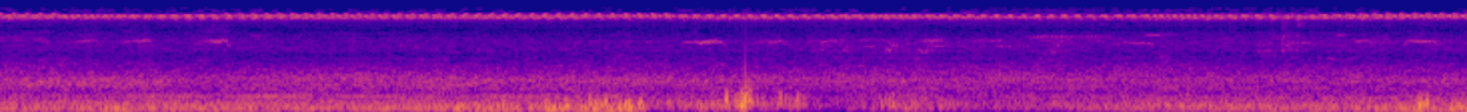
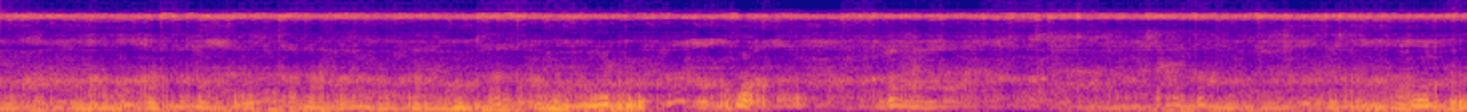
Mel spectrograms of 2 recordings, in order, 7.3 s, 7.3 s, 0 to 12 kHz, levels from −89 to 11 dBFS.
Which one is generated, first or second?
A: second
